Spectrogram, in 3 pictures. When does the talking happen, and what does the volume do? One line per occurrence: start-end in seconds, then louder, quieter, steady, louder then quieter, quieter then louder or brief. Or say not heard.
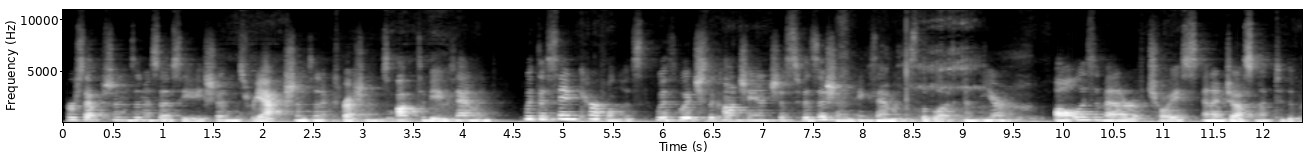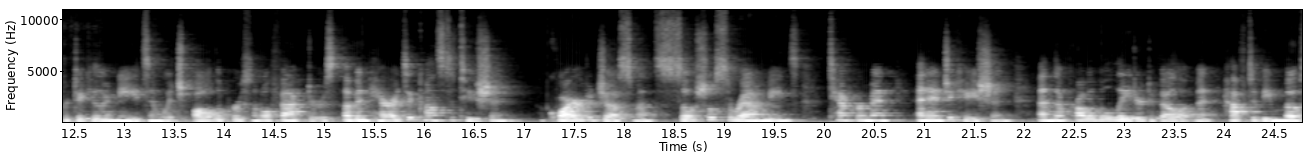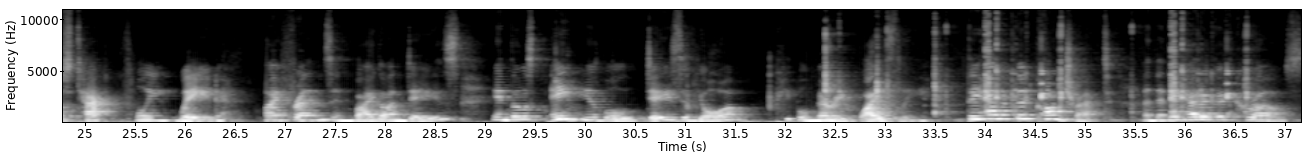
0.0-37.1 steady.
